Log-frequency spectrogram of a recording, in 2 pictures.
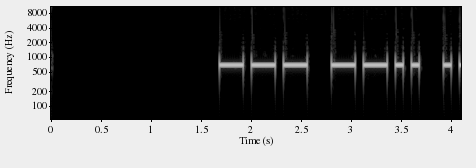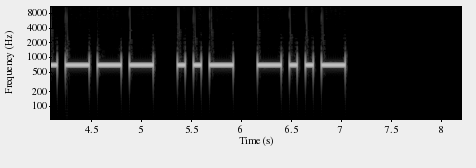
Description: Morse code, heard as a keyed tone, about 15 wpm, 700 Hz. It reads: OZ2UX
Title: DXCC-100 Call Signs - 5 Characters - Repeated 3x - 15wpm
